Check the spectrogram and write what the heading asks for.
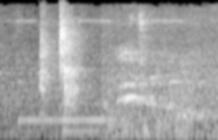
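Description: Background film score with held sustained notes, and a short hiss about half a second in.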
